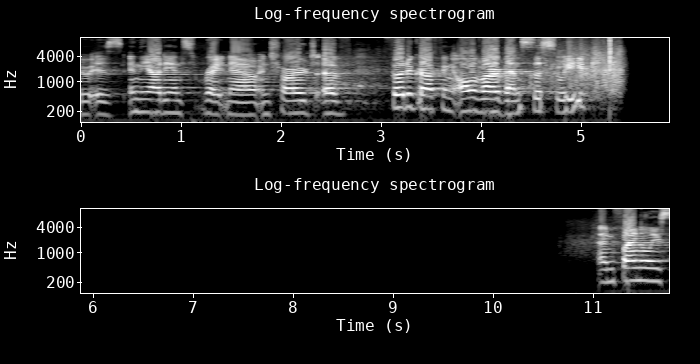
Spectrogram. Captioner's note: applause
